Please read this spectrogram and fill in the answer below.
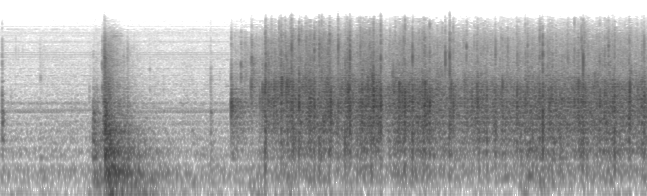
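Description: A single sharp stamp and crunch about a second in as a cloth-wrapped glass is stepped on, the glass-breaking of a Jewish wedding ceremony. About two seconds later applause starts and carries on.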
